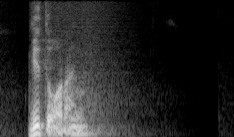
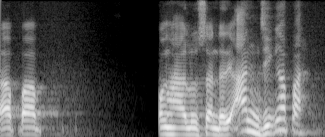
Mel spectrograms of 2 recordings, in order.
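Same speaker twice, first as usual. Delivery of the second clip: ordinary talk, nothing marked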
